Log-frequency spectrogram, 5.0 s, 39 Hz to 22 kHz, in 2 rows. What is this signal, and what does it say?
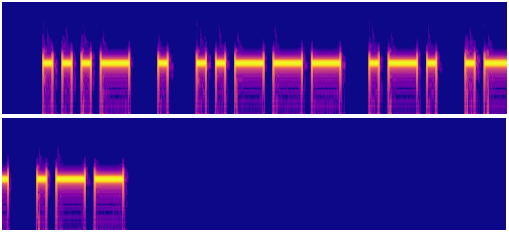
Morse code, heard as a keyed tone, about 25 wpm, 700 Hz. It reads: VE2RAW
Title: DXCC-100 Call Signs - 6 Characters - Repeated 3x - 25wpm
